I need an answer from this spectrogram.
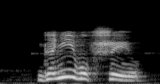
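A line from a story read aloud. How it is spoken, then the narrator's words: Barking shout. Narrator (Russian): рявкнул Сурок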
